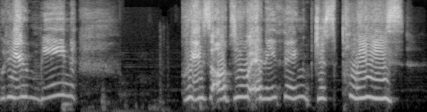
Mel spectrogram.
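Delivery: put-on high, desperate, begging, pleading tone. Voicing a character begging the lady: desperate pleading in character. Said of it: "he's like".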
